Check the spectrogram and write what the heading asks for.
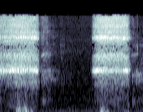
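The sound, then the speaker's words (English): Two short blasts on an emergency whistle from an emergency kit, each about half a second, separated by a brief pause. The tone is shrill and high but airy and breathy, with a hissing edge. “and they also have a whistle, uh, which I'll I'll I'll demonstrate that to everyone.”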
